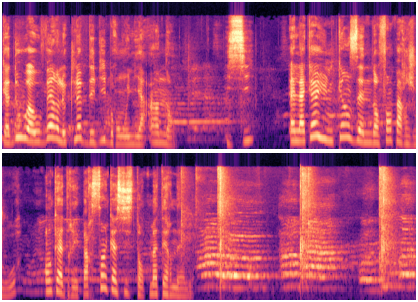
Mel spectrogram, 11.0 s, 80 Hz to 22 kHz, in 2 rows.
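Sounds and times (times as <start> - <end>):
people singing: 0.0 - 11.0
hand claps: 7.9 - 8.6, 9.5 - 9.8, 10.5 - 10.8.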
